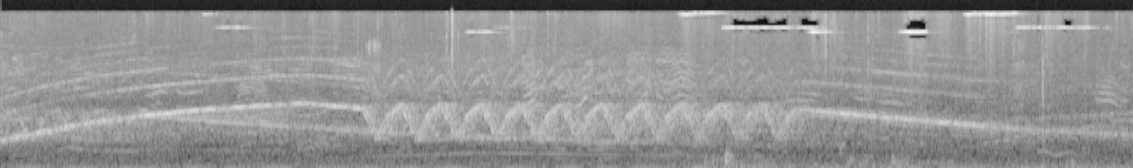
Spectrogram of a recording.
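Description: Fire truck's siren sounding: a rising wail over the first two seconds, then a fast yelp at about four cycles a second for some three seconds, then a long falling wail.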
